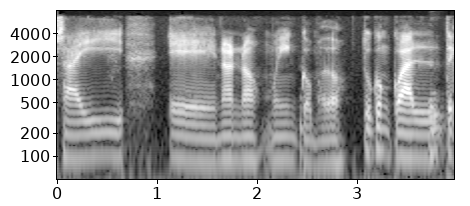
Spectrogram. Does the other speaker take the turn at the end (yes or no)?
yes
